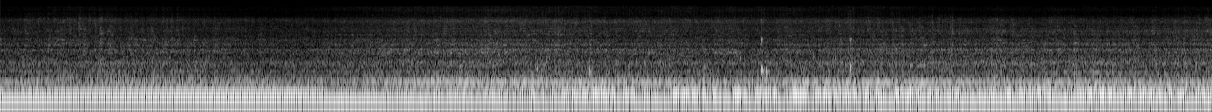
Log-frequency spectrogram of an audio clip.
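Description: A diesel excavator engine hums and rumbles steadily up close.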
